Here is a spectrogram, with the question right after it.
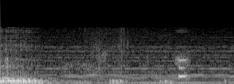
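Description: Animated tiger in a Korean cartoon series giving a short low growl-roar, loud at first and then fading, followed by scattered rustles and a brief higher cry.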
